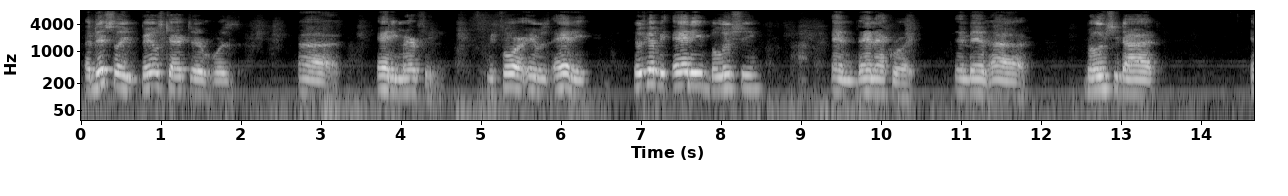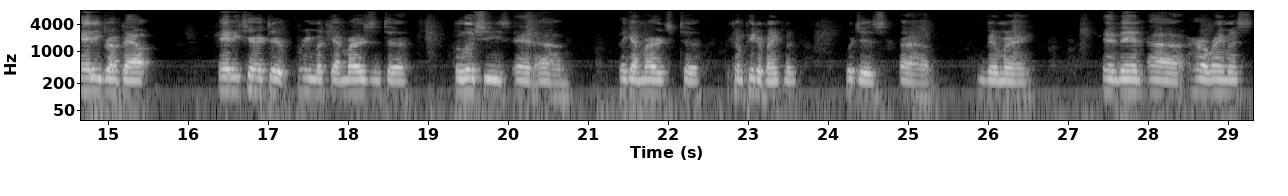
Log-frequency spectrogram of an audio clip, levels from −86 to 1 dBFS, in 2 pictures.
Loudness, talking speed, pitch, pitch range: -23 LUFS, 115 wpm, 120 Hz, 120-130 Hz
